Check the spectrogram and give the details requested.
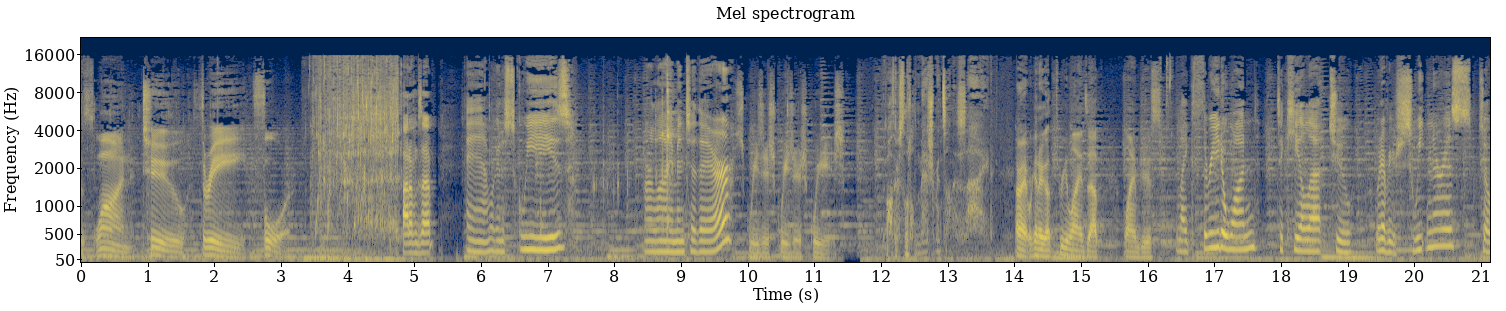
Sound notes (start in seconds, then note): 3.3 liquid sloshing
